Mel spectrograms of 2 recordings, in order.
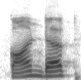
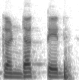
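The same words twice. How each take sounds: First: Slow "conduct" said CON-duct; stress on first syllable. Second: Slow "conducted" said con-DUC-ted; stress on second syllable. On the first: Teacher contrasting noun and verb, first-syllable stress on "conduct". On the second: Teacher contrasting noun and verb, second-syllable stress on "conducted". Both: Shown as a demonstration. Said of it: "there's a difference".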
